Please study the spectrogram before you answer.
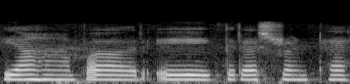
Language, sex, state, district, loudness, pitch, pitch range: Hindi, female, Bihar, Kaimur, -15 LUFS, 220 Hz, 220-225 Hz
